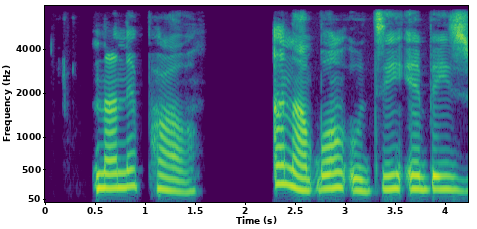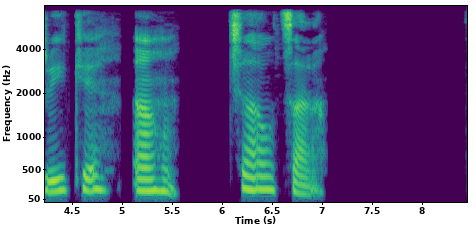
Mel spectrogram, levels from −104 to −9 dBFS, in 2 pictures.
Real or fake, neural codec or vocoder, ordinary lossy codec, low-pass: real; none; none; 7.2 kHz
